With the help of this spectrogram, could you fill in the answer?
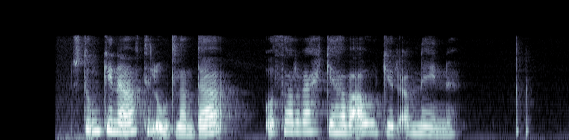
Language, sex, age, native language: Icelandic, female, 30-39, Icelandic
